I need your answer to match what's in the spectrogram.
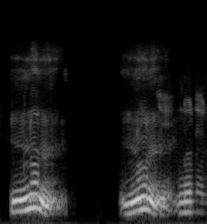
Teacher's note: জিহ্বার আগা তার বরাবর উপরের তালোর সঙ্গে লাগবে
